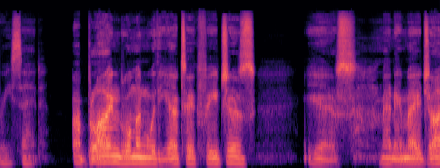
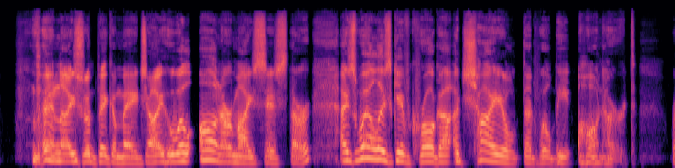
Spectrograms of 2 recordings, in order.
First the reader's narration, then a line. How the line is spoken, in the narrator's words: Ragnar said with a chuckle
